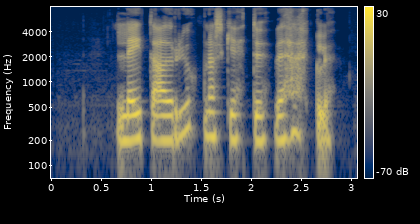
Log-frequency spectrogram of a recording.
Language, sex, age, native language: Icelandic, female, 20-29, Icelandic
